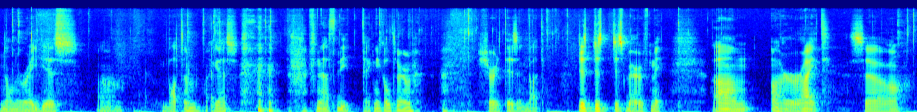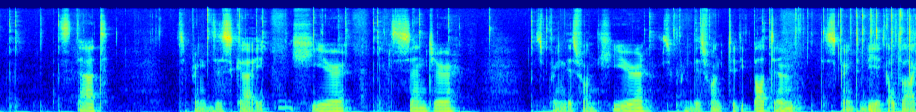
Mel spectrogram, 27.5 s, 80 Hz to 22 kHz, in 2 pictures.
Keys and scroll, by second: 1.0 Up, 1.5 Down, 7.5 Down, 8.3 Up, 16.9 super+g, 25.9 Return, 26.1-27.5 typing.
